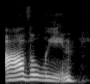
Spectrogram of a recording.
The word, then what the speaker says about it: Avaline: So, it says on there actually how to pronounce it. Avaline. So I was wrong all the way around.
